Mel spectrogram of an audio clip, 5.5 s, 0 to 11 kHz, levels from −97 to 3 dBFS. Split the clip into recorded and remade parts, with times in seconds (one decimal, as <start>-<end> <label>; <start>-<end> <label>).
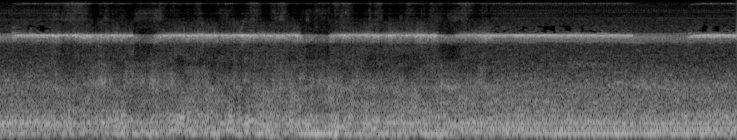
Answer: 0.0-0.4 recorded; 0.4-3.7 remade; 3.7-5.5 recorded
